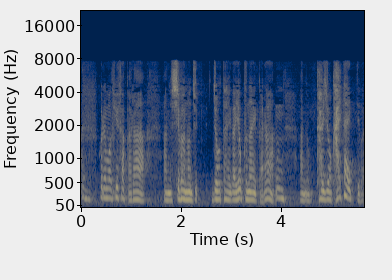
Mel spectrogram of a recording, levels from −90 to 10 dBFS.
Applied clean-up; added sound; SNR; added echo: none; none; none; none.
